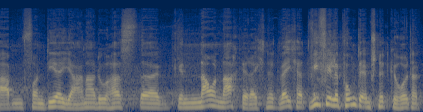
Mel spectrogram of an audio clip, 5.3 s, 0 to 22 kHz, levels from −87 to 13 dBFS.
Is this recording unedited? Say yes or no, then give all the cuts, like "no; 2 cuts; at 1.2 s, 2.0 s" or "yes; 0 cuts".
no; 1 cut; at 3.8 s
